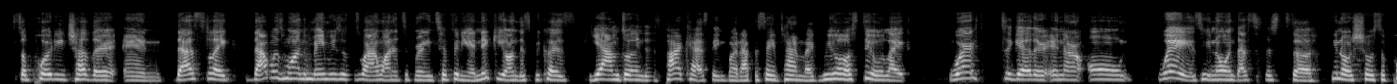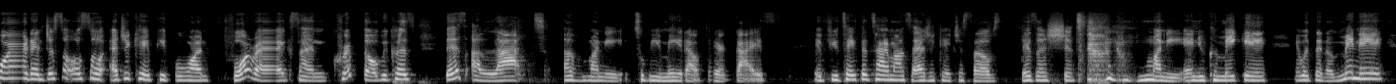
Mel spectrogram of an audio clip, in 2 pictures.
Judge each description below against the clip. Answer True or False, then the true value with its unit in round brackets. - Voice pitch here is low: False (220 Hz)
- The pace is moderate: False (215 wpm)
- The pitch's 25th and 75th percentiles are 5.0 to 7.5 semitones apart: False (3.5 semitones)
